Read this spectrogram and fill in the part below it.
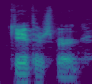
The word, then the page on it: Gaithersburg: city in Maryland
